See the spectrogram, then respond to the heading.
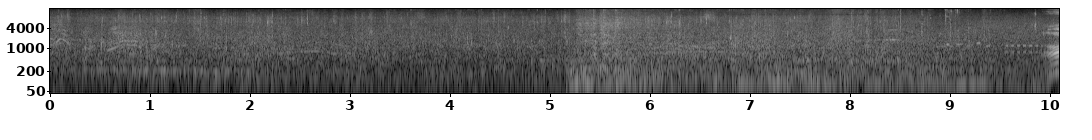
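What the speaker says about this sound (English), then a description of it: "I liked this little water raft ride here." Water raft ride drifting through splashing water features on the Moon Rover River at Galaxy Adventure Park, a theme park video game, a steady wash of rushing water that grows louder and rougher midway, with no talk.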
